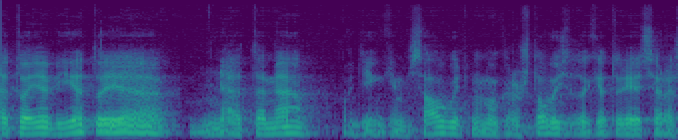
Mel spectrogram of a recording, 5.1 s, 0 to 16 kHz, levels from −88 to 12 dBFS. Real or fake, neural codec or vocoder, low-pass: fake; vocoder, 44.1 kHz, 128 mel bands, Pupu-Vocoder; 14.4 kHz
